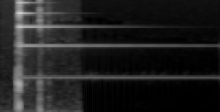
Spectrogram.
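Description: A click and then a single bright bell ding that rings on and slowly fades: the notification-bell sound effect played as the bell icon is clicked.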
